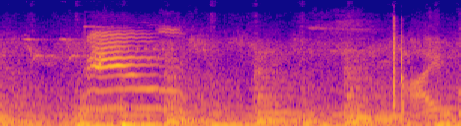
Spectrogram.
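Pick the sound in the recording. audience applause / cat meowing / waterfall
cat meowing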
